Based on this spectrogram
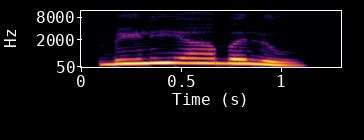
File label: "ಬಿಳಿಯಾಬಲ್", Kannada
